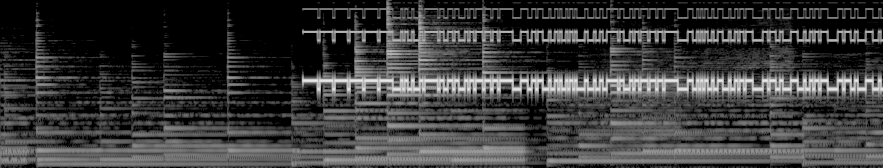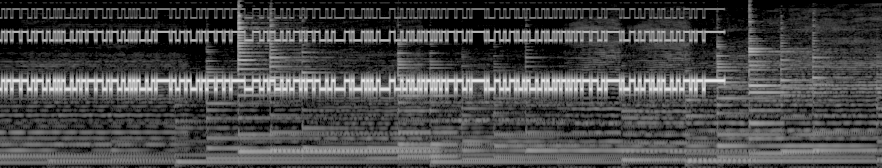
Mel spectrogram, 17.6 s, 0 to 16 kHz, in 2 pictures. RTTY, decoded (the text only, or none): WA1OP DE VA1TRL 579 579 774 774 WA1OP CQ TEST DJ7ZLD DJ7ZLD CQ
